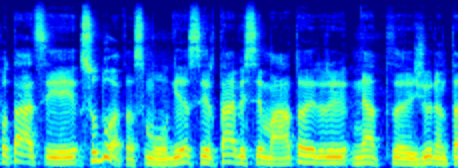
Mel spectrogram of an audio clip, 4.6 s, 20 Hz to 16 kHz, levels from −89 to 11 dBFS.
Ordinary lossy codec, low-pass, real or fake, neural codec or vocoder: Opus, 64 kbps; 14.4 kHz; fake; vocoder, 44.1 kHz, 128 mel bands every 512 samples, BigVGAN v2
